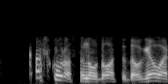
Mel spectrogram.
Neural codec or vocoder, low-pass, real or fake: codec, 24 kHz, 3.1 kbps, DualCodec; 7.2 kHz; fake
